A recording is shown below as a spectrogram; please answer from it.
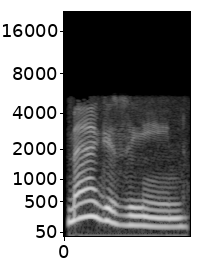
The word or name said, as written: magazine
